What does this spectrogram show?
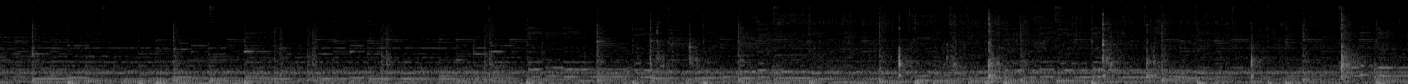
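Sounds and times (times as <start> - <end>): meat sizzling in a pan: 6.5 - 14.0.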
